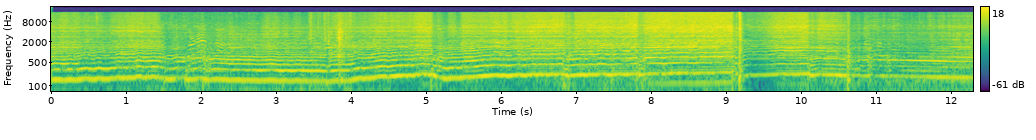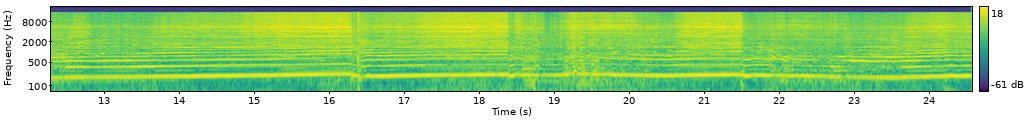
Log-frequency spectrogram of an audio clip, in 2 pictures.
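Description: A rally car engine roars loudly from inside the cabin, revving up and down through the gears.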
